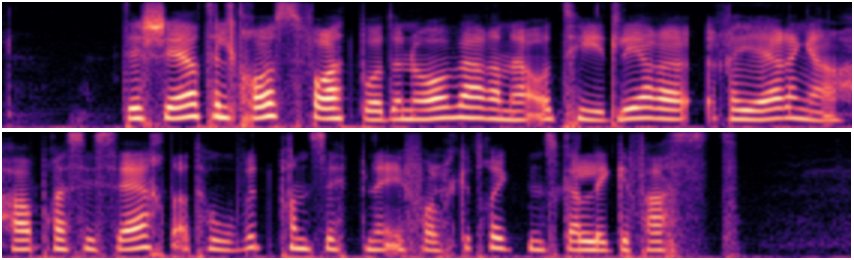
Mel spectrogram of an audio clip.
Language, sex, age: Norwegian, female, 24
